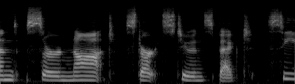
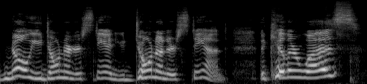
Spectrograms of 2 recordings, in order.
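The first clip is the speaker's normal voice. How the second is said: loud, higher, urgent protest; desperate pleading; 5 semitones higher, 8 dB louder than usual. Acted. James pleading with the circle, loud and urgent. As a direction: beg them to listen.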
